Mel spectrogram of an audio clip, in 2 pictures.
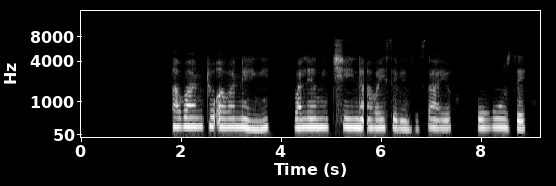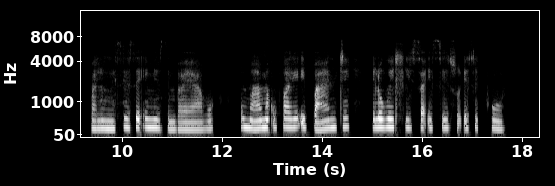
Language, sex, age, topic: North Ndebele, male, 50+, health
